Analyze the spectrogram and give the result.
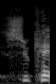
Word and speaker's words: psuche: The word is suke in the Greek. Suke is how you pronounce that.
